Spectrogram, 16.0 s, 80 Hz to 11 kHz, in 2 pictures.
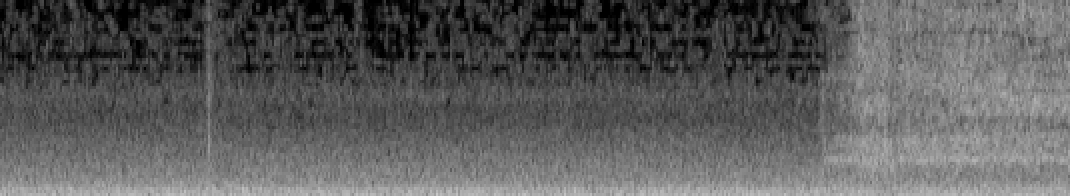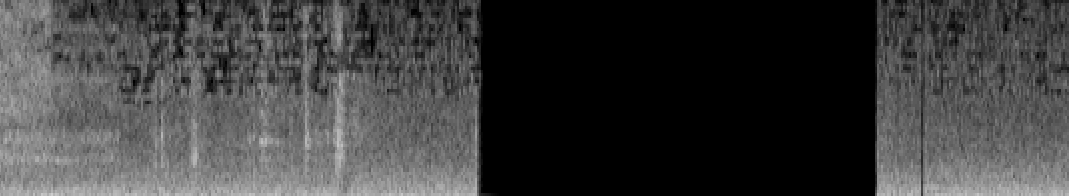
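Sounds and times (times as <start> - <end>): machine hum: 0.0 - 11.6
laser welding hiss: 6.2 - 9.1.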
